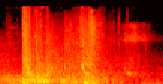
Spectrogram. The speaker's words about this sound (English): I'm shooting him in the fucking head.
